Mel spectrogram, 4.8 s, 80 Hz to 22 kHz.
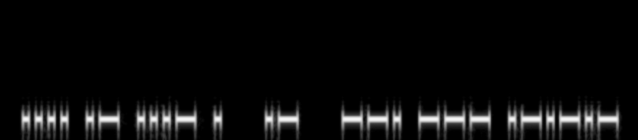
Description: Morse code, heard as a keyed tone, about 25 wpm, 600 Hz. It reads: HAVE A GO.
